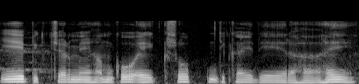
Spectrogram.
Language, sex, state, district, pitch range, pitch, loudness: Hindi, male, Arunachal Pradesh, Lower Dibang Valley, 105-115 Hz, 110 Hz, -17 LUFS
